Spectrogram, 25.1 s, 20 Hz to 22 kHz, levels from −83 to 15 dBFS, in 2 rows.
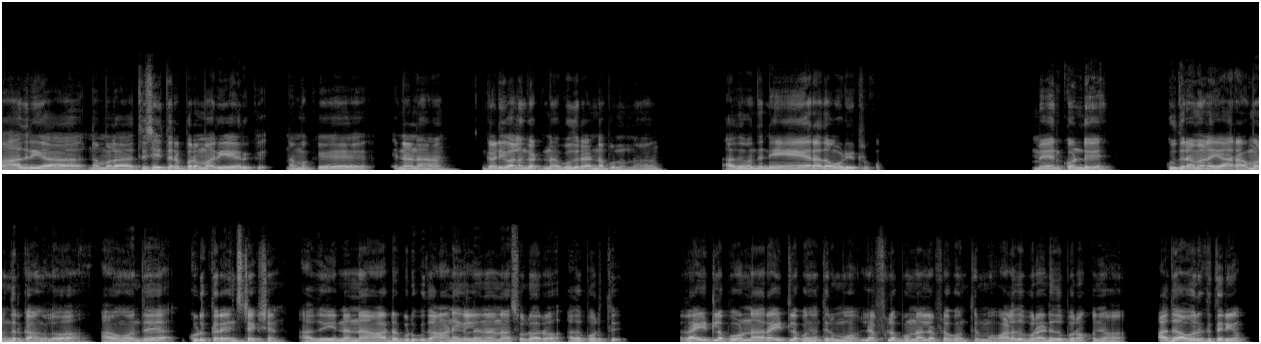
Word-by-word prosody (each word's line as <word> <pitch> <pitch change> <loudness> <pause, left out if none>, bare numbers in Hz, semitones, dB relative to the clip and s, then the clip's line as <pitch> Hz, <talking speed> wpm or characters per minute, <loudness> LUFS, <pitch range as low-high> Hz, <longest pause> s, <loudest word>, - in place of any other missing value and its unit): மாதிரியா, 170 +1 +3 0.4
நம்மள 120 -1 +1 0.2
திசை 190 +8 +3
திருப்புற 140 -5 +2
மாரியே 130 +3 +3
இருக்கு. - - -4 0.3
நமக்கு 105 0 -2 0.7
என்னானா, 130 -4 0 0.6
கடிவாளம் 155 +2 +3
கட்ன 130 -2 0
குதிர 125 +3 +2
என்ன 110 - +2
பண்ணும்னா, 90 -2 -6 0.9
அது 110 +1 +2
வந்து 140 +5 0
நேரா 155 +3 +2
தான் 140 - +3
ஓடிட்டிருக்கும். 100 -3 -1 1.6
மேற்கொண்டு, 155 +3 +1 0.8
குதிர 160 +8 +3
மேல 160 -1 +2
யார் 145 +3 +1
அமர்ந்திருக்காங்களோ, 130 -9 +1 0.4
அவுங்க 120 0 0
வந்து 150 +6 0 0.4
குடுக்கிற 160 -2 +2
இன்ஸ்ட்ரக்ஷன். 140 - -1 0.3
அது 110 0 -1
என்னென்ன 140 +4 0 0.2
ஆர்டர் 135 +1 +1
குடுக்குதோ, 195 -1 +1
ஆணைகள் 125 -4 +1
என்னென்ன 120 +2 -1
சொல்றாரோ, 100 -1 +1 0.2
அத 115 - +1
பொறுத்து. 110 -1 -3 0.7
ரைட்ல 145 +4 +3
போன்னா 125 +2 +2
ரைட்ல 130 +1 +1
போவும், 105 -2 -1
திரும்பும். 100 0 -1
லெஃப்ட்ல 125 +4 0
போன்னா, 125 +3 0
லெஃப்ட்ல 110 0 -1
கொஞ்சம் 90 -3 -5
திரும்பும். 90 0 -4
வலதுபுறம், 115 +1 +1
இடதுபுறம் 110 +3 0
கொஞ்சம். 95 -2 -3 0.5
அது 150 +3 +3
அவருக்கு 145 -1 +2
தெரியும். 140 -3 +1
130 Hz, 125 wpm, -23 LUFS, 110-145 Hz, 1.6 s, மாதிரியா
